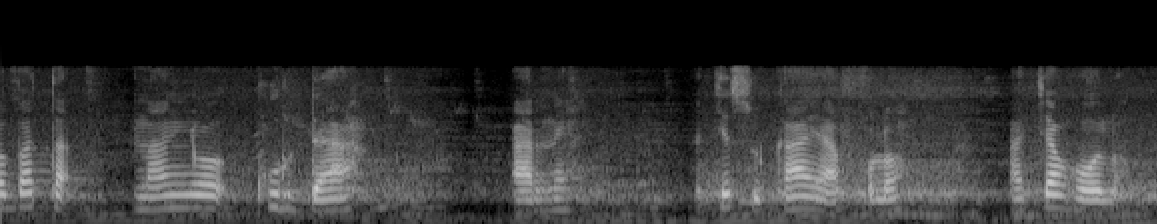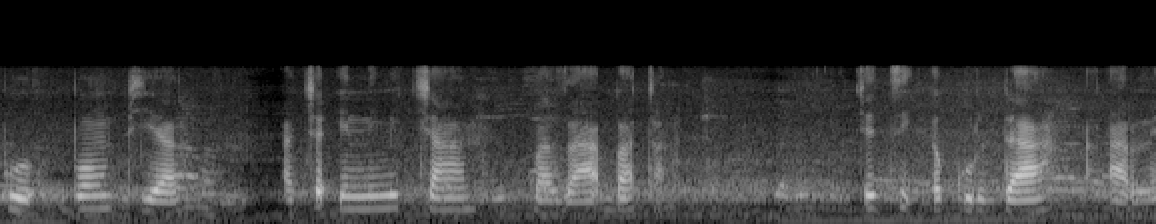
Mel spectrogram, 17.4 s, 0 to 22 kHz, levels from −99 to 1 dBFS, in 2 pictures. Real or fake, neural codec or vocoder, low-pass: real; none; 7.2 kHz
